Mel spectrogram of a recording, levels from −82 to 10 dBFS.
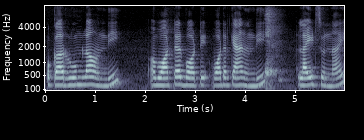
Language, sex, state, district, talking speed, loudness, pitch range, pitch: Telugu, female, Andhra Pradesh, Sri Satya Sai, 120 wpm, -17 LUFS, 205-220 Hz, 210 Hz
